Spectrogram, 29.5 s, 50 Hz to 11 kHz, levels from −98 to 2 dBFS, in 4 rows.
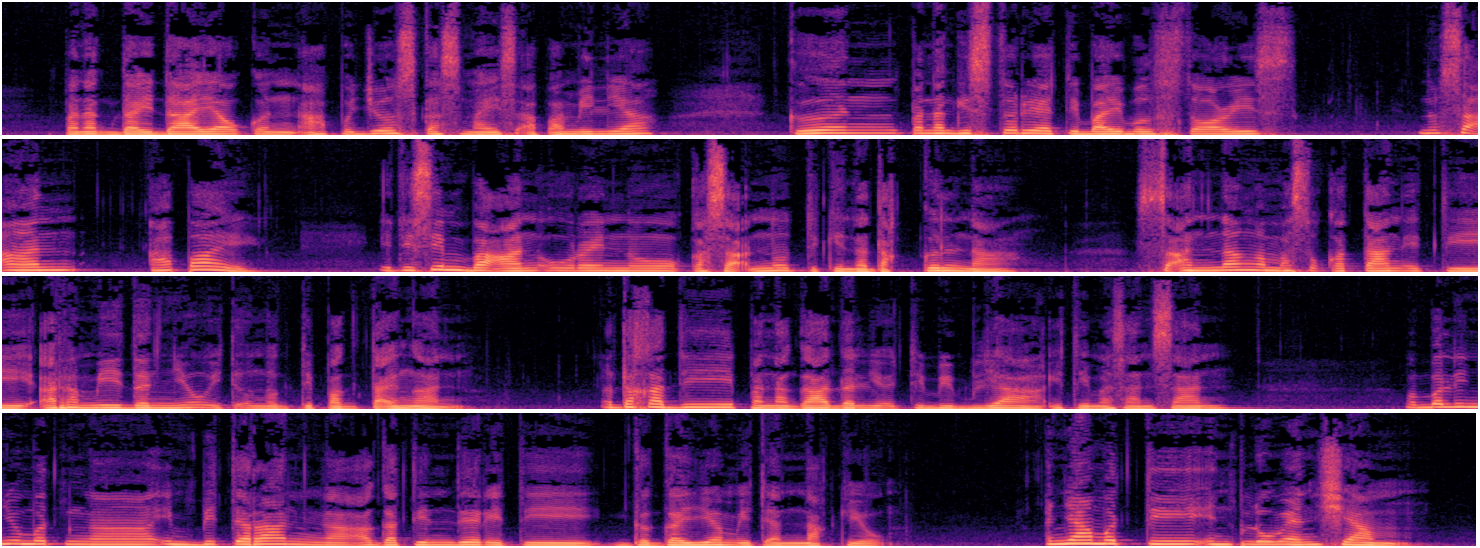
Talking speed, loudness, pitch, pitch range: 120 wpm, -21 LUFS, 180 Hz, 165-220 Hz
